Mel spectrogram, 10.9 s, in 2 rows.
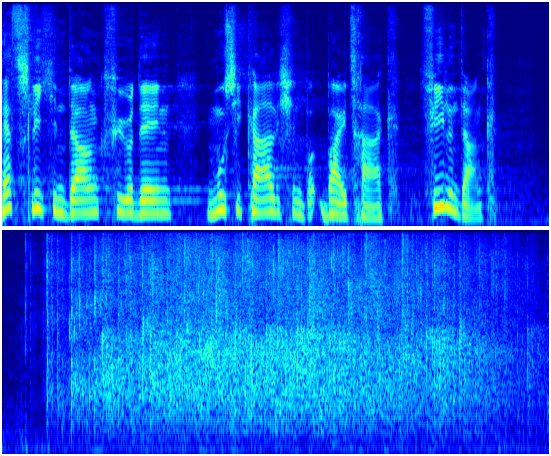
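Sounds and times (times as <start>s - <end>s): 
speech: 0.0s - 5.0s
crowd applause: 5.9s - 10.9s.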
